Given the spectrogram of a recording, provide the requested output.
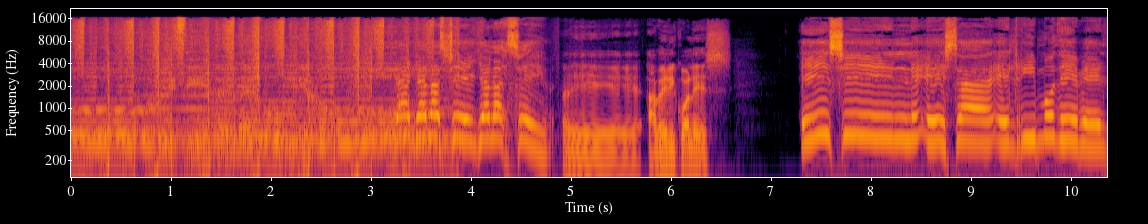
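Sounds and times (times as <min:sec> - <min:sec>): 
song played backwards: 0:00.0 - 0:04.4
speech: 0:03.4 - 0:06.6, 0:07.3 - 0:10.3.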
